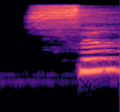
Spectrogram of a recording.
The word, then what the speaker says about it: cell: Cell phone. Cell phone. Cell phone. الC هنا بتتنطق عشان في بعدها E, فبقول cell.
